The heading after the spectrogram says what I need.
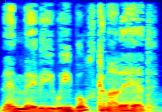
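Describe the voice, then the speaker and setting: A man's voice: deep voice, huge pitch swings, normal speed, vocal fry, warm tone, heavily acted. A man playing a weary, worldly middle-aged gangster in a video game, talking bluntly and informally. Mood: confiding, businesslike. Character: gruff, weary crime boss's lieutenant, worldly father.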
